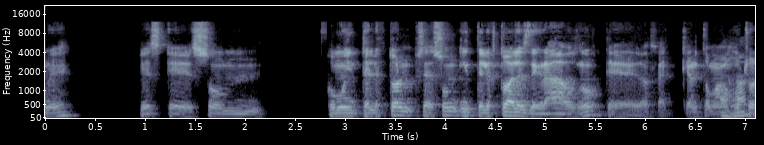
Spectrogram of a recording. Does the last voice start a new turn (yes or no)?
no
